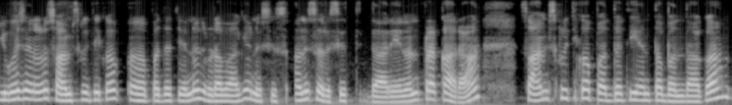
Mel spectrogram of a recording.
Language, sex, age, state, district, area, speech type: Kannada, female, 18-30, Karnataka, Shimoga, rural, spontaneous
